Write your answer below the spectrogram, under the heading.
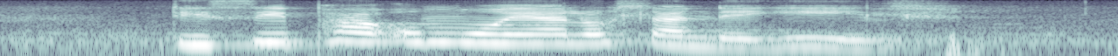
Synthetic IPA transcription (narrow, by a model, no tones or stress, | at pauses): d̥ʱisipʰaʔumɔjalɔɬandʱek̬iːlɛ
